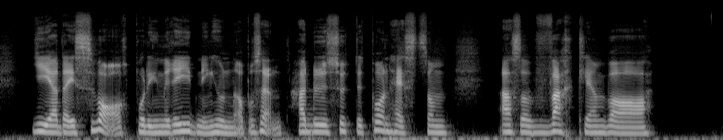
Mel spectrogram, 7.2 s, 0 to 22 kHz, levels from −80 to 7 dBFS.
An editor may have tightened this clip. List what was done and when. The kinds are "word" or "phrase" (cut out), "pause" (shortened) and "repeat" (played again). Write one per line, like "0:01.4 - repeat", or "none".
none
